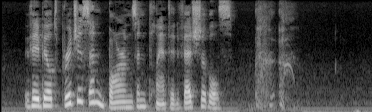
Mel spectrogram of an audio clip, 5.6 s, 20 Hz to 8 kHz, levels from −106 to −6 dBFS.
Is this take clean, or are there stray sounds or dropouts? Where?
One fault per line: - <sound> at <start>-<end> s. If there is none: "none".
- cough at 3.8-4.5 s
